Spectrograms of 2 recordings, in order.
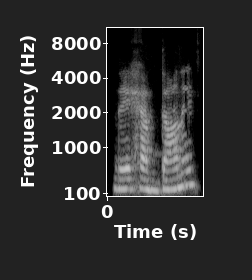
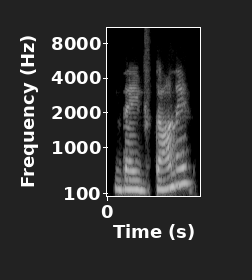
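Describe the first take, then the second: First: "Have" is said as a separate full word. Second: "Have" is shortened and joined onto "they".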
